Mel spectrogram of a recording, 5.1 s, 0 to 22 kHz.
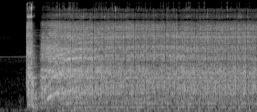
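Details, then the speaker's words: John Deere LT155 mower with a no-crank issue that earlier ran about 5 seconds and quit, started with choke; it catches with a burst, then putters unevenly and never settles. The owner suspects the flywheel magnets. "uhoh she ain't happy what's going on"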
